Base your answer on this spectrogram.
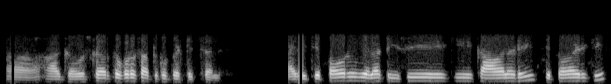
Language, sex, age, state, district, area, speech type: Telugu, male, 60+, Andhra Pradesh, Konaseema, rural, conversation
